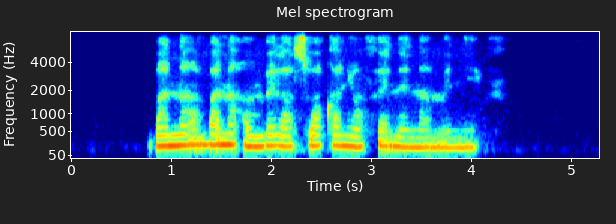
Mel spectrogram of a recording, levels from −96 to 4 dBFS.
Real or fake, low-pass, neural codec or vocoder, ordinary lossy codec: real; 7.2 kHz; none; Opus, 32 kbps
